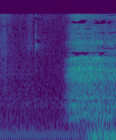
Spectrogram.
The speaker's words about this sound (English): I feel like I gotta blow my nose.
